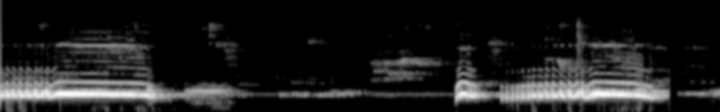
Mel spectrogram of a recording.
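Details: Lure coo of a local Barbary dove for prompting other birds to answer: a low purring coo ending in a held tone, a pause with faint soft notes, then a second rolling coo.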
